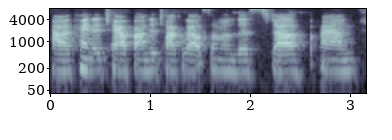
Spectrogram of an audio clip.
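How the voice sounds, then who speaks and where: A woman opens and steers an online panel discussion in a somewhat low voice. She talks casually, with plenty of ums, and corrects herself as she goes. The sound is that of a video call. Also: completely flat delivery, normal speed, sharp tone, slight background noise, low-quality recording. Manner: casual, many "um" fillers, self-correcting. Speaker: talk show host.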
